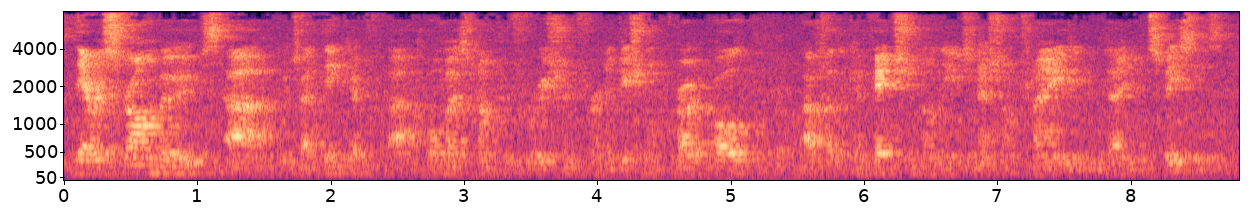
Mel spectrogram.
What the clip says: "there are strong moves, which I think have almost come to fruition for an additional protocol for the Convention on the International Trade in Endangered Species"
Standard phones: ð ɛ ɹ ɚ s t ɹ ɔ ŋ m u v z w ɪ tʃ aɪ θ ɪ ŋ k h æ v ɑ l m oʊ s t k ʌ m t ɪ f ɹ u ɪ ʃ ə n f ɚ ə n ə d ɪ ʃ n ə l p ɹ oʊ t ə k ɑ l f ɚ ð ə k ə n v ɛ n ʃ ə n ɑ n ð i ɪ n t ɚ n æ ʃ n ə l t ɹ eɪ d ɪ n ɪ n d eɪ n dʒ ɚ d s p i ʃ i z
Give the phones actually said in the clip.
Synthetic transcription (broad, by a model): ð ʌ ɹ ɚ s t ɹ ɔ ŋ m u v z w ɪ tʃ aɪ θ ɪ ŋ k h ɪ v ɑ l m oʊ s t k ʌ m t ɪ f ɹ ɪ ʃ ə n f ɚ ə n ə d ɪ ʃ n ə l p ɹ oʊ t ə k ɑ l f ɚ ð ə k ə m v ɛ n ʃ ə n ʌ n ð i ɪ n t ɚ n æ ʃ n l t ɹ eɪ ɪ n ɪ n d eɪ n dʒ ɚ s p i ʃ i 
